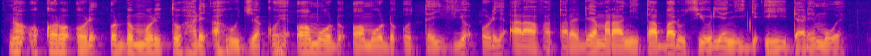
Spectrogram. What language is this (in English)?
Kikuyu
